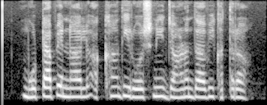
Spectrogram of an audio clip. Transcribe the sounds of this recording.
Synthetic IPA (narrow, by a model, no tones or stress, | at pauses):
moːʈaːpeːnaːləkʰãːd̪iːɾoːʃniːd͡ʒaːɽ̃ə̃nd̪aːʋiːkʰət̪ɾaː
